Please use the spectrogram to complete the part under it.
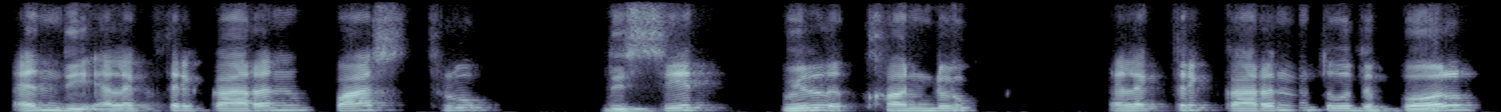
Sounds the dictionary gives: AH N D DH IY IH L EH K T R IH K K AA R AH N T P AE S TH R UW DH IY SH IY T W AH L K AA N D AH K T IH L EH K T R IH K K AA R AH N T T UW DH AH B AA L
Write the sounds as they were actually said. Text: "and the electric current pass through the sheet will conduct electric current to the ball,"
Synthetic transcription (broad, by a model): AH N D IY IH L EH K T R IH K K AA R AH N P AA S T R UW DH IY S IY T W AH L K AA N D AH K T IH L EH K T R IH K K AA R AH N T T UW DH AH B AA L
